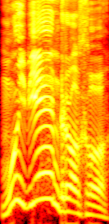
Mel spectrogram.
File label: Spanish dialogue; Birthday Party Bash; Wii; Game Results Winner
